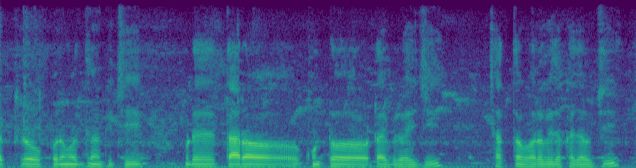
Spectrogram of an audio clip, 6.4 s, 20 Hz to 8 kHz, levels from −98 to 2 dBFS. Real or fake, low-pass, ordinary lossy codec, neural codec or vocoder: real; none; none; none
